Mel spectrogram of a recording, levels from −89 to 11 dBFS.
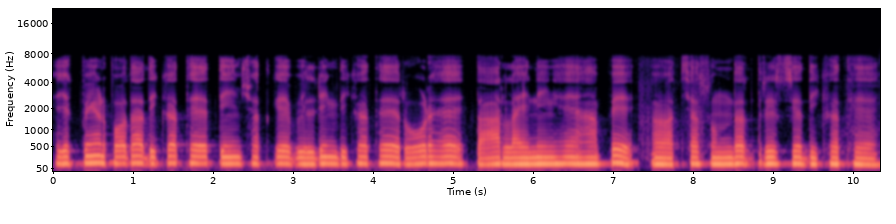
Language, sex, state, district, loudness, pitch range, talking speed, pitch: Hindi, male, Chhattisgarh, Sarguja, -16 LUFS, 120-130 Hz, 140 wpm, 125 Hz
